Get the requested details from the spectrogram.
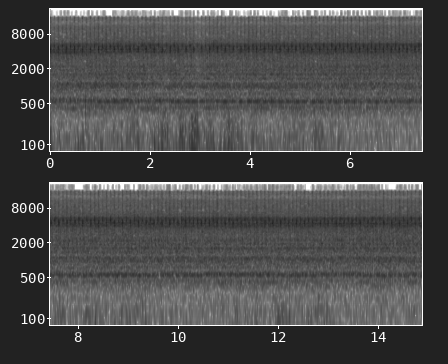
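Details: Customer's engine at idle with noisy hydraulic lifters, started after an additive was poured in; light quick ticking about three per second over steady idle, hydraulic lifter tick.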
